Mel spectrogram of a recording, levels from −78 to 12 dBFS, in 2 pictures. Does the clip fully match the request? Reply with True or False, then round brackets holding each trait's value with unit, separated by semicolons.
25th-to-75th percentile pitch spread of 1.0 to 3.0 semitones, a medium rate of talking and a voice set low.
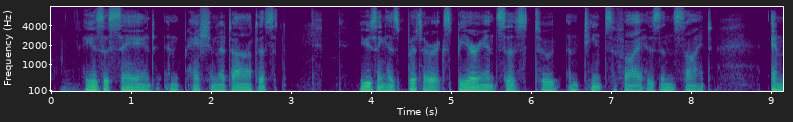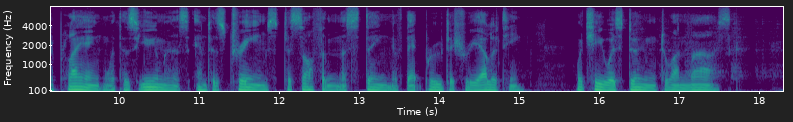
False (2.5 semitones; 120 wpm; 90 Hz)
